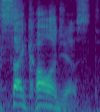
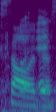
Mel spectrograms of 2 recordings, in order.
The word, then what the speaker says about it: psychologist: Like psychologist. What? The PS is pronounced like an S. Not like sologist, no.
